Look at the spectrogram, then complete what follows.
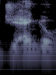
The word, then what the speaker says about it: Django: It's not like Django where he's like the D is silent, hillbilly.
